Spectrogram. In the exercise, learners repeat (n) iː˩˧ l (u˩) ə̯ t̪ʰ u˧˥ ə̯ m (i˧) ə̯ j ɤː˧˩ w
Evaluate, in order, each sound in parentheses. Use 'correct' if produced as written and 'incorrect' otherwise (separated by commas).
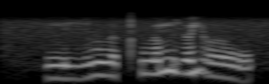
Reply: correct, incorrect, incorrect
